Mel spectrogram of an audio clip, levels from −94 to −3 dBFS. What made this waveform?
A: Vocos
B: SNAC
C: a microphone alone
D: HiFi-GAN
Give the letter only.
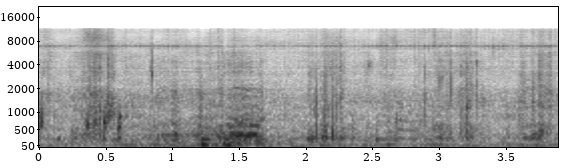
B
